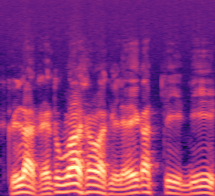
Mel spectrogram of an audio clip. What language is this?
Finnish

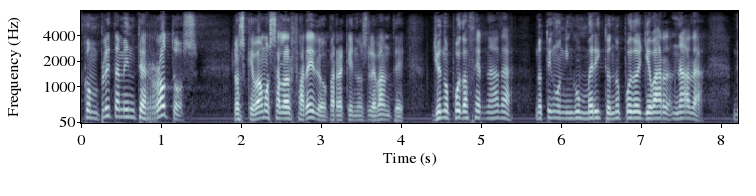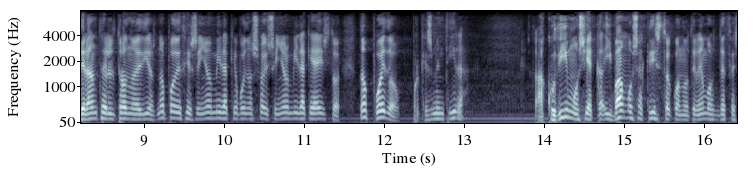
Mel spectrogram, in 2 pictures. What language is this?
Spanish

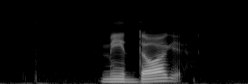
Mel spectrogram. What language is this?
Swedish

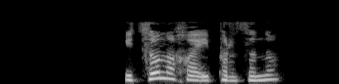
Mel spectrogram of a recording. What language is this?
Abkhazian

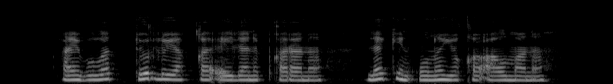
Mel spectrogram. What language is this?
Bashkir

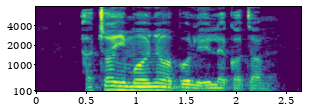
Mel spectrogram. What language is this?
Igbo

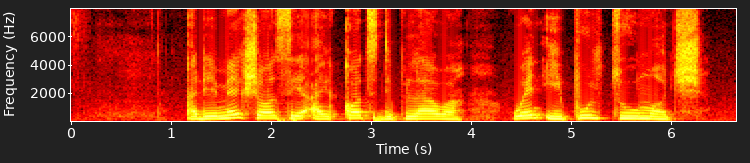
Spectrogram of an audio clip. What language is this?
Nigerian Pidgin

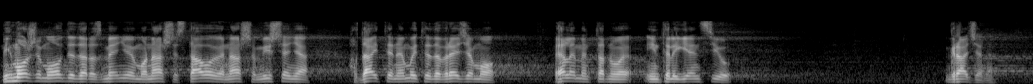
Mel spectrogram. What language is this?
Serbian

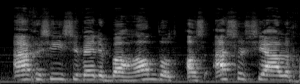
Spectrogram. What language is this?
Dutch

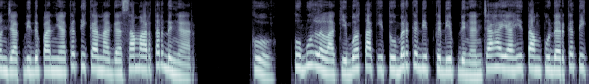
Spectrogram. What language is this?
Indonesian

